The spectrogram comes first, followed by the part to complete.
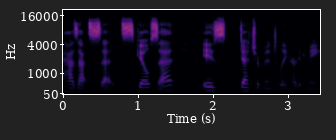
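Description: A woman with an American accent speaks at a fairly low pitch in a dry, close sound with no echo, on a very clean recording with a silent background. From Indiana, US Midwest. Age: 20s. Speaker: Marine officer and bobsledder. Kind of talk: interview.

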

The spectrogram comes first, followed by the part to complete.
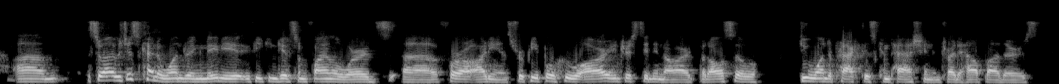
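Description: Speaking at a fairly quick pace, the man has an unremarkable speaking voice of medium pitch with ordinary pitch variation. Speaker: host. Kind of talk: live interview introduction.

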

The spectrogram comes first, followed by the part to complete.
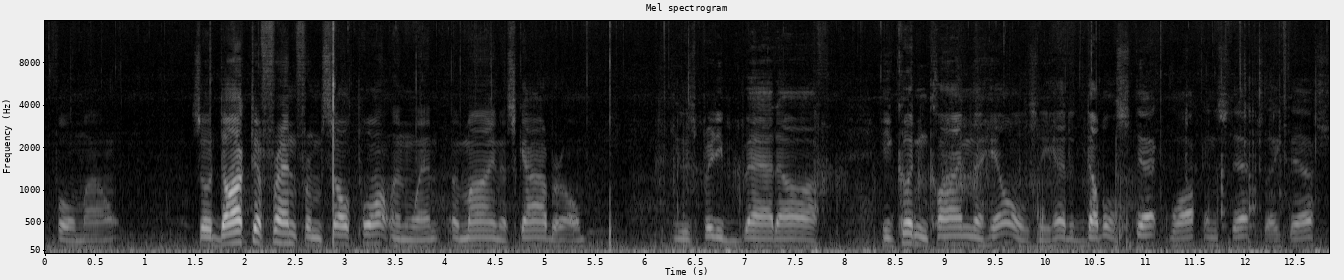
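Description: A man with a plain, everyday voice at a medium pitch, talking at a fairly slow pace. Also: ordinary pitch variation. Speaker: trapper. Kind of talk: casual chat.

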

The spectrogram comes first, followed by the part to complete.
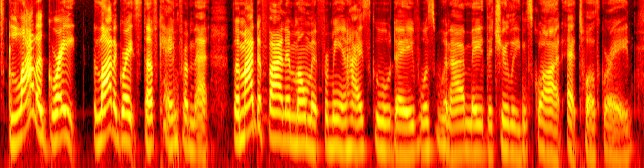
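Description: A woman's bright, sharp tone comes at a fairly quick pace in a dry, close sound with no echo. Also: medium pitch for a woman, ordinary pitch variation. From Detroit, raised in Central Florida. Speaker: real estate broker and community advocate. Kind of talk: casual interview conversation.

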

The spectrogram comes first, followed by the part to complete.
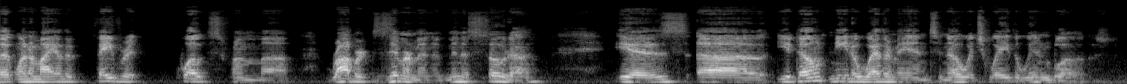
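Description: A man with a plain, everyday voice speaks at a medium pitch and a fairly slow pace. His intonation is fairly even, but his loudness swings widely. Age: 60s. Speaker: recovering alcoholic, group member. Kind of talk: casual interview conversation. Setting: remote call.

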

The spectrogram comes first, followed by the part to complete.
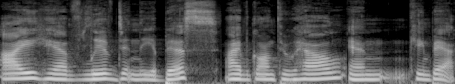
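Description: This is an ordinary speaking voice. The recording is very clean, with a silent background. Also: woman. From upstate New York (Niagara Falls). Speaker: dance teacher. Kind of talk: casual interview. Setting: cabin at a dance camp.

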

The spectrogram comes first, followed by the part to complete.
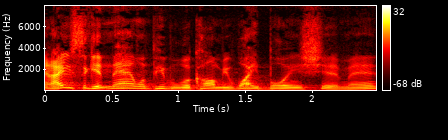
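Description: A man with a fairly high pitch and ordinary pitch variation at a very fast pace, with noticeable background noise. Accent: American. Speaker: comedian. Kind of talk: stand-up. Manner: animated.

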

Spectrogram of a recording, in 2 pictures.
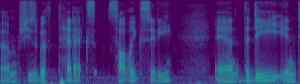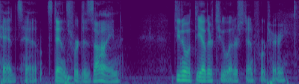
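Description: Vocal fry marks this man's medium-pitched voice as he talks at a moderate pace. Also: ordinary pitch variation. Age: 40s. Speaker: podcast host. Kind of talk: casual chat. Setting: studio.

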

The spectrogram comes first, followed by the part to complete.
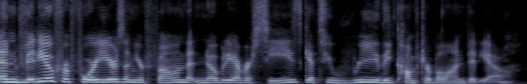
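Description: In a very clean recording with a silent background, a woman talks at a fairly quick pace with hardly any pauses and ordinary pitch variation. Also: medium pitch for a woman. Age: 40s. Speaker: LinkedIn marketing coach. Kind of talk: interview.

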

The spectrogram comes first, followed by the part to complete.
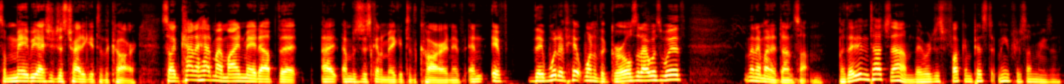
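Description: With an animated tone and very wide pitch swings, a man talks very fast at medium pitch in a very clean recording with a silent background. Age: 40s. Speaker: podcast host. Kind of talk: casual chat.

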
